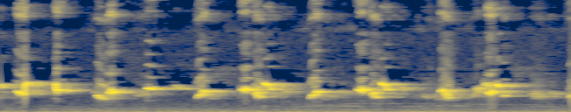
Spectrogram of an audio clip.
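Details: Sooty-headed bulbul singing: loud, rich, bubbling phrases that dip and rise, each ending in a sharp, high note, about every half second, with a low steady hum underneath.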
